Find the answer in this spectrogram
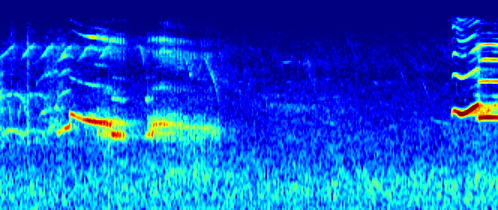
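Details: Anu-branco, the Guira cuckoo, gives a pair of strained, rising whistled notes early on. A quieter, fainter stretch follows, then a sudden loud upward-sliding whistle near the end, over soft steady background noise.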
